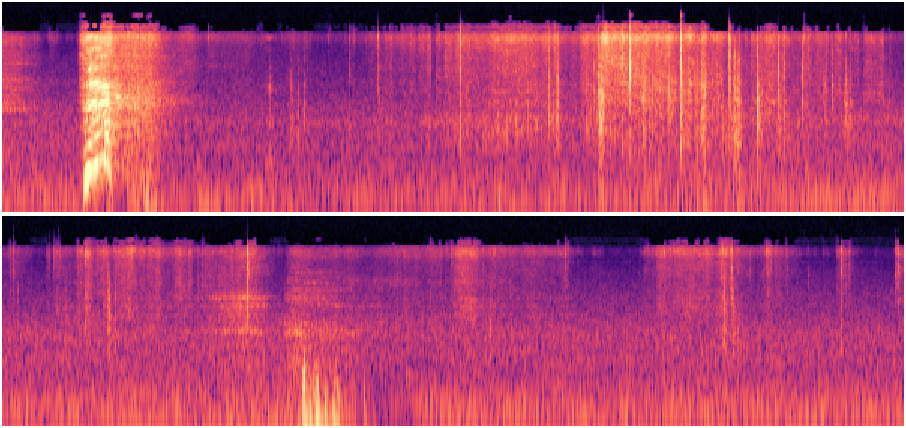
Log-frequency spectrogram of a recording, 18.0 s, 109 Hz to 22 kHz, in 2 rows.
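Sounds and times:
paper rustling and crackling: 0:02.8 - 0:11.1, 0:15.4 - 0:18.0.

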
